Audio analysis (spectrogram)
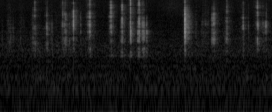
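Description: Long fingernails tap a cream, hollow-looking resin skull candle holder as it is turned in the hands. About fifteen quick, bright clicky taps come in an uneven rhythm, some bunched close together. Each one is quiet and dies almost at once, with very little low end.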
